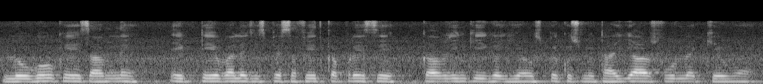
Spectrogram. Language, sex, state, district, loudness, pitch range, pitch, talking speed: Hindi, male, Uttar Pradesh, Lucknow, -16 LUFS, 135-140 Hz, 140 Hz, 170 wpm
